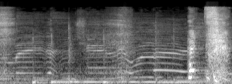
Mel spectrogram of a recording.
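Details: Young Chinese woman with allergic sneezing; she says rhinitis started suddenly this year: a sharp catching breath, then a forceful wet sneeze over loud music.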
